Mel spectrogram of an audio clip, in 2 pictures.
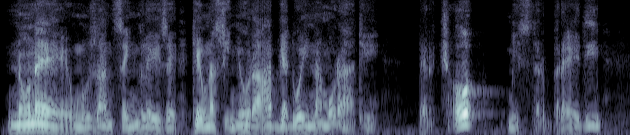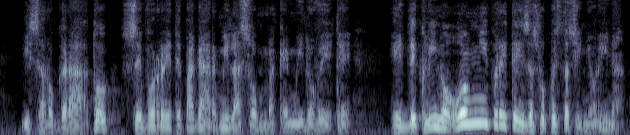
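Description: A big, disdainful English officer from a storybook, voiced by a male reader. His speech is sarcastic and ceremonious, with a husky edge and lively swings in pitch. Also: moderate pace, full character voice. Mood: exasperated. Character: big, haughty, sarcastic English army captain.

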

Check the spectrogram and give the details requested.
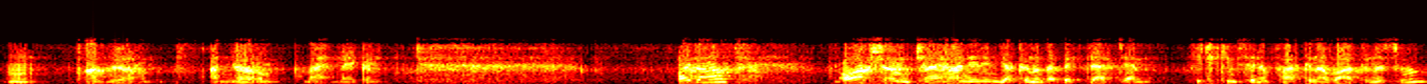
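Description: A man's voice: a little high, wildly swooping pitch, measured pace, pauses often. An actor playing a courteous, shrewd detective in Turkish radio theatre, hesitating with small interjections as he asks polite, probing questions. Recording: muffled phone-like noisy old radio, roomy echo.

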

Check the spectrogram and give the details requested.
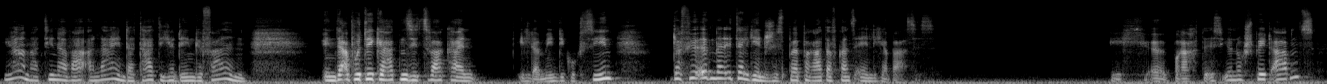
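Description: A woman's voice: medium pitch, expressive, moderate pace, a little mellow, breathy edge. A woman acting in a radio drama as a haughty, scornful wife under accusation, speaking in formal, condescending phrases. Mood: coolly defiant.

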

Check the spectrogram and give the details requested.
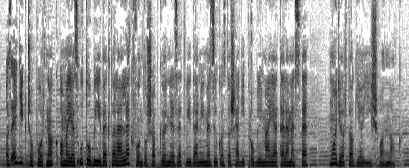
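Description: A man's voice: fairly high pitch, gravelly, soft background music. A man presenting a science programme in scripted narration.

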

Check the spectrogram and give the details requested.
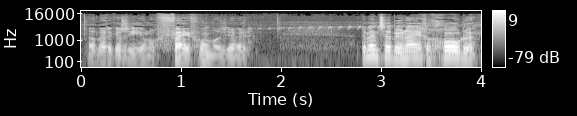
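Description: An actor playing a sardonic, outspoken atheist colonial official in a radio play, mocking and argumentative. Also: male voice, lowish voice, sing-song, fairly quick, darkish tone, slight background noise. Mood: dismissive.

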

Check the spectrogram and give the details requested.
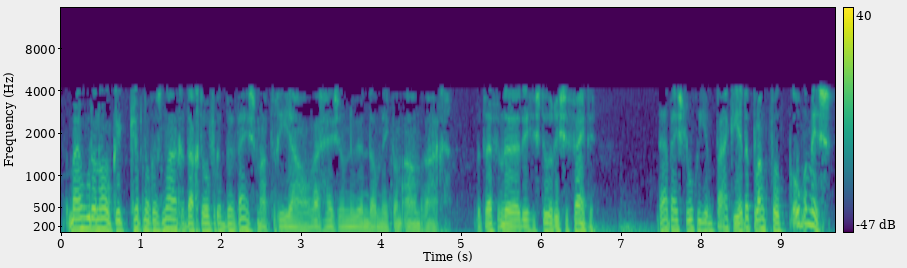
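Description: An actor playing a troubled, stubborn amateur detective with an earnest, brooding manner in an old Dutch radio drama. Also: male voice, medium pitch, lively intonation, fairly quick, natural voice. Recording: noisy muffled tinny old radio recording.

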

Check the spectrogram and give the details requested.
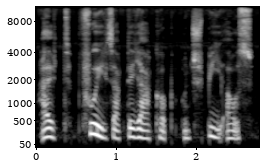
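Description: Slow, mellow woman narrator, close and dry. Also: low-pitched, breathy edge, dry recording. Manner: measured, formal. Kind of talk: scripted literary narration.

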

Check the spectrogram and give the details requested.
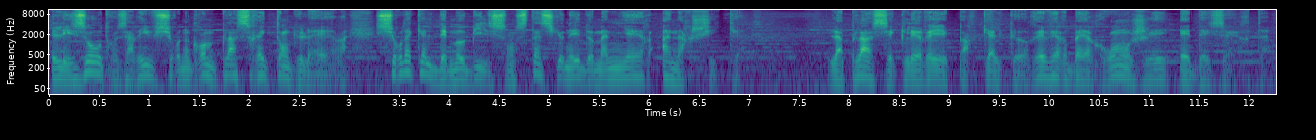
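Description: Very deep-voiced male narrator, expressive pitch. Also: unhurried, faint music behind. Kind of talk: scripted narration of a science fiction audio drama.

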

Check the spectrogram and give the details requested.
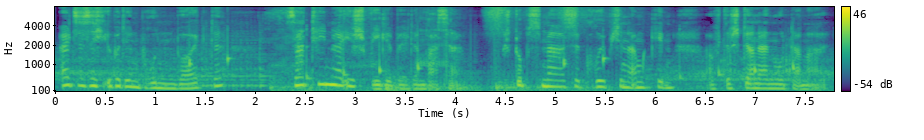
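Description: A woman's voice: lowish voice, expressive, normal speed, music in the background. A woman narrating a children's radio drama as a scripted storyteller.

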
